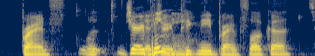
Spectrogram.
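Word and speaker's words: Floca: who else like like Brian Jordan pigmy Brian felucca that's how you say his name yeah but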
